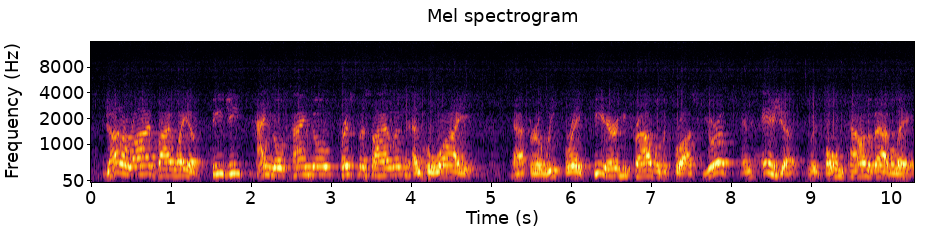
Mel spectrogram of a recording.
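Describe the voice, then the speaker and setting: Moderate-paced speech with light background noise and audible room echo. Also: man, high pitch for a man. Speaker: TV sports narrator. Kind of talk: documentary narration. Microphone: old recording.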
